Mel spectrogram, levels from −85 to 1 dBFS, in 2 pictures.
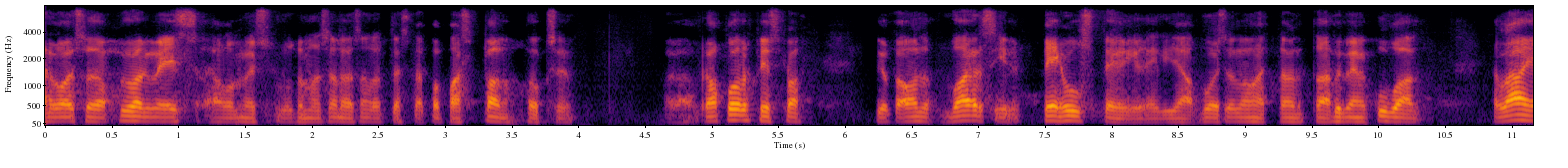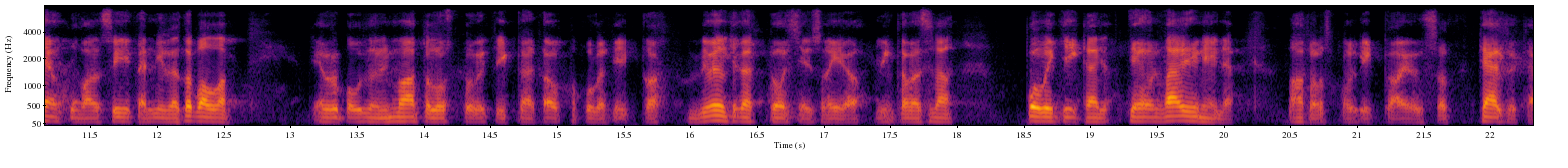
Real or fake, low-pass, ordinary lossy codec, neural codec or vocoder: fake; 7.2 kHz; Opus, 24 kbps; codec, 16 kHz, 1 kbps, FreqCodec, larger model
